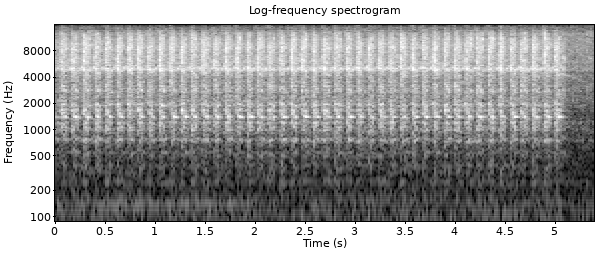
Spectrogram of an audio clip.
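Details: 1999 Ford Explorer right after starter replacement, battery jump-assisted. Strong, even cranking at about three turns a second for five seconds without catching; the starter is fine, and the owner thinks the engine is flooded from repeated attempts.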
